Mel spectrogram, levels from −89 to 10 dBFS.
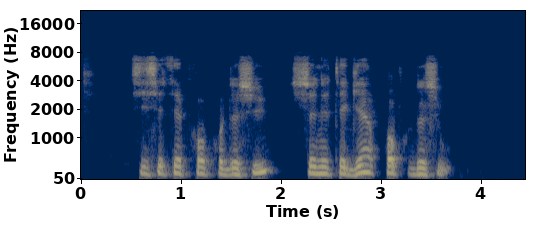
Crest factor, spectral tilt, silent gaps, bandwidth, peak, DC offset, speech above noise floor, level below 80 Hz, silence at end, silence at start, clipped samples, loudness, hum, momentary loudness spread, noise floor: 18 dB; -5.5 dB/octave; none; 7.6 kHz; -10 dBFS; under 0.1%; 31 dB; -62 dBFS; 0.75 s; 0.5 s; under 0.1%; -26 LUFS; none; 6 LU; -57 dBFS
